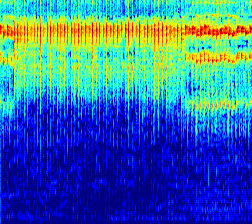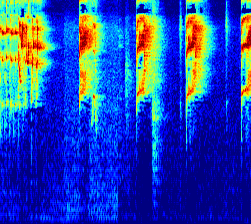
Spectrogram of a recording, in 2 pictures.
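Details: Fighter lovebird, used as a lure for others, holds a long shrill chattering ngekek trill for about six seconds, then switches to loud, separate rasping bursts roughly once a second.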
